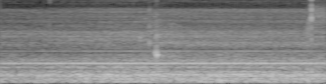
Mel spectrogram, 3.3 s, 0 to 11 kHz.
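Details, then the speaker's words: Unmaintained Trane single-stage 90% upflow propane furnace with no heat: steady low inducer hum as the pressure switch closes and the igniter runs, but the burners don't light; ignition attempt. "okay inducer running pressure switch Clos igniter is running"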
